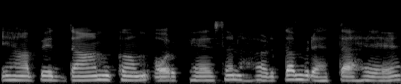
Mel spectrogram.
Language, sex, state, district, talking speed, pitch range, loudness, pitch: Hindi, female, Bihar, East Champaran, 150 wpm, 185-200 Hz, -27 LUFS, 195 Hz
